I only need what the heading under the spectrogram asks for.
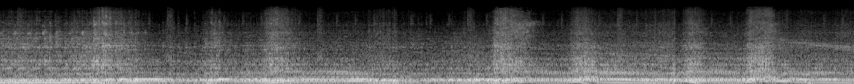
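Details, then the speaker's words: Turbo Foxbody Mustang after an EGR block-off plate fixed its idle and the intake piping was redone: strong steady engine note rising and falling cleanly with throttle, turbo whoosh on top, no misfire, idling great: normal rev. "I love the fact that you can hear the um the turbo sound like like coming straight up and out so she sounds good she's idling great"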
